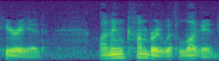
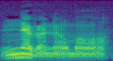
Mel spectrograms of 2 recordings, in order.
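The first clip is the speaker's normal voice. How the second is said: solemn vow. Acted. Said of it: "an ashy and solemn visage".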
